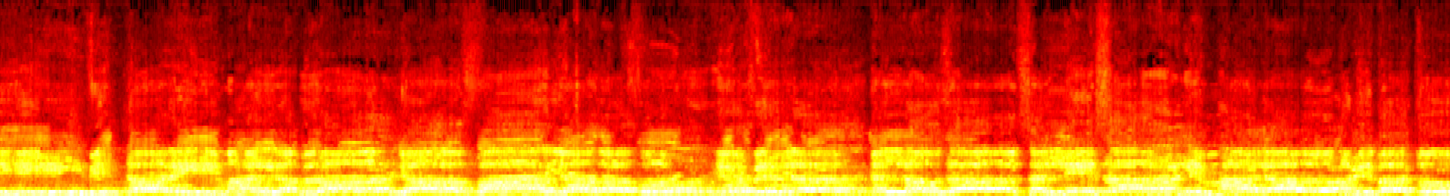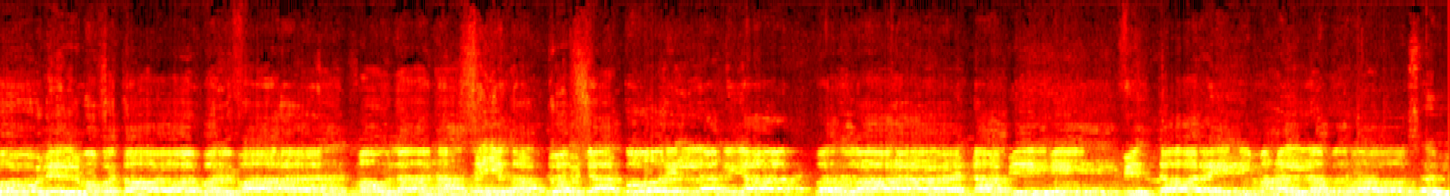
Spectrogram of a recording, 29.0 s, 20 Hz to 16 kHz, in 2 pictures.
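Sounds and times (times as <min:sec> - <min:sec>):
men chanting in unison: 0:00.0 - 0:29.0.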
